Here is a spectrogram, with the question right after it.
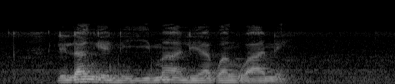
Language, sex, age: Swati, male, 24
